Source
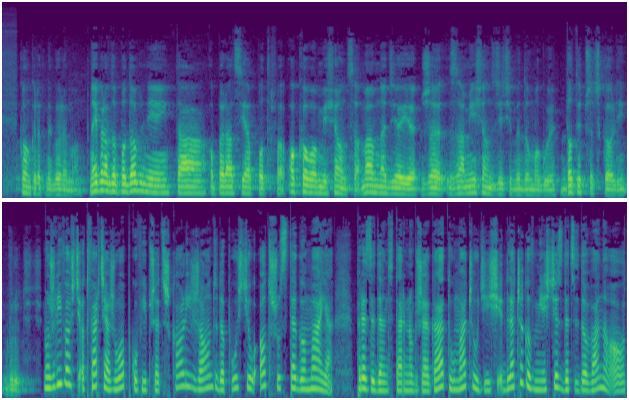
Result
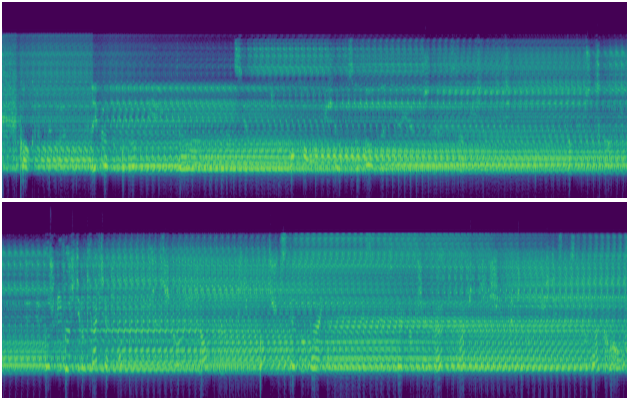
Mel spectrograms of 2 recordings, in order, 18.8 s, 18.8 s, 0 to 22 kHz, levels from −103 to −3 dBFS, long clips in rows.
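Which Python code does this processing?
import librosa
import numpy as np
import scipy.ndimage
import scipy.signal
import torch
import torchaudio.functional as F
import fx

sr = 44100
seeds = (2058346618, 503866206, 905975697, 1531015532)

y = fx.envelope_sharpen(x, sr, power=1.5)
y = fx.brickwall_bandpass(y, sr, low_hz=580.0, high_hz=11000.0)
y = y + 0.75 * np.pad(y, (int(6.1 * sr / 1000.0), 0))[:len(y)]
y = fx.echo_swell(y, sr, ms=89, loudest=8, wet_db=-7.0)
y = fx.band_squash(y, sr, depth_pct=100)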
